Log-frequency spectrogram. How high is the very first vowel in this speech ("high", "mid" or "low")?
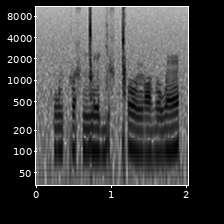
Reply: high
